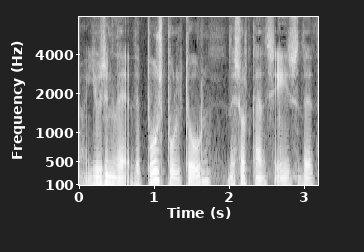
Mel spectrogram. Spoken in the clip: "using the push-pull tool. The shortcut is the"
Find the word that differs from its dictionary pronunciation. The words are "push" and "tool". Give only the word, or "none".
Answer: push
